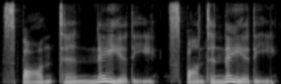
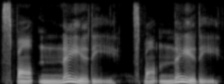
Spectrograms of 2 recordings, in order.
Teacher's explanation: you can keep the T in the middle or you can drop the T and make a syllabic N.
